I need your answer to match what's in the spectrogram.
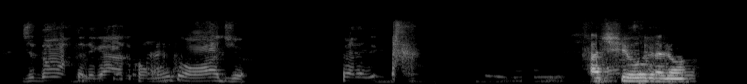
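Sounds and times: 
speech: 0.2 - 2.6, 3.4 - 4.3, 4.9 - 7.0
stifled sneeze: 3.9 - 4.3.

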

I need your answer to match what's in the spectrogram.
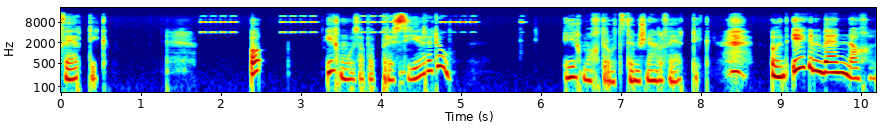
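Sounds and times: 
speech: 0.0 - 0.6, 2.4 - 2.6, 3.3 - 5.0, 6.3 - 10.1
kitchen timer alarm high beeps: 1.8 - 2.2, 2.8 - 5.2.

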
